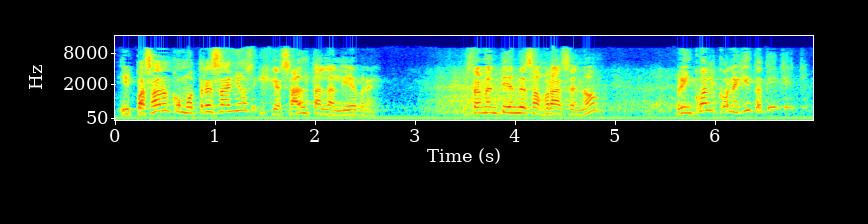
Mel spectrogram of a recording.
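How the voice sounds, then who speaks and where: Lively Mexican pastor preaching. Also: male voice, high-pitched, moderate pace, noisy background. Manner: storytelling, blunt and animated with asides to the congregation. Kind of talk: sermon. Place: church congregation.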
